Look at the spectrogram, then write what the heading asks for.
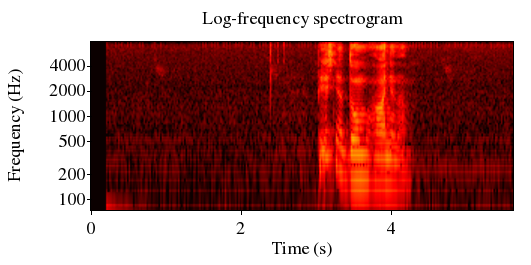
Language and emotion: Russian, neutral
